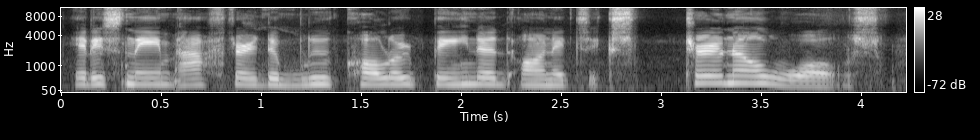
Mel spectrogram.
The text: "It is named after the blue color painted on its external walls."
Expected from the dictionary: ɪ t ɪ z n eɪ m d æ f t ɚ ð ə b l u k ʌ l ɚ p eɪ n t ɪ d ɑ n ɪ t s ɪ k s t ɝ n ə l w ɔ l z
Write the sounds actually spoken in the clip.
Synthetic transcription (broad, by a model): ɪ t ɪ s n eɪ m æ f t ɚ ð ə b l u k ʌ l ɚ p eɪ n t ɪ d ɑ n ɪ t s ɪ k s t ɝ n ə l w ɔ l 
